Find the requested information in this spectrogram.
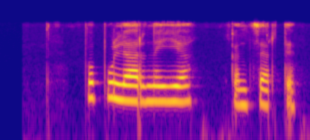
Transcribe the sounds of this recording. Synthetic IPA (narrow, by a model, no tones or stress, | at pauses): popʊlʲarnɪje | kɔnt̪sɛrt̪ɪ̰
